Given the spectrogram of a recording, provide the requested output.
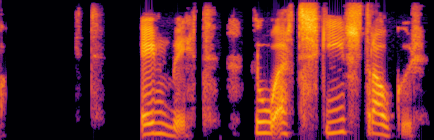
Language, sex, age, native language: Icelandic, male, 11, Icelandic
